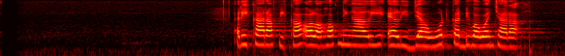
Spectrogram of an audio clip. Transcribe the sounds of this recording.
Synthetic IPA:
rikaɾafikaɔlɔɦɔk̚niŋaliɛlid͡ʒawut̪̚kɨrdiwawaɲt͡ʃaɾa

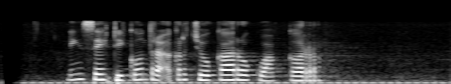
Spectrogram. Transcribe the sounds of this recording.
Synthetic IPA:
nɪŋsɪhd̪̥i̤kɔnt̪ɾa̰ʔkərd̥ʒ̥o̤kaɾokwakər

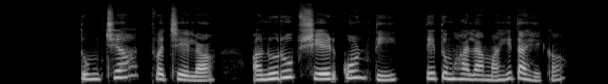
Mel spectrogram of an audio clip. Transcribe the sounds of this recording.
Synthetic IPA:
t̪umt͡ɕjat̪ʋət͡ɕela | ənuɾuːpɕeɽkoɳt̪iː | t̪et̪umɦalamaɦiːt̪aɦeka

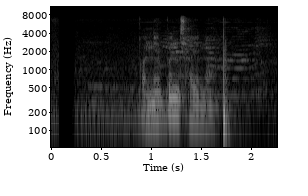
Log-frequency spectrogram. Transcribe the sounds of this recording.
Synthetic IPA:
b̥ʱʌnːepʌnit͡sʰʌjnʌ

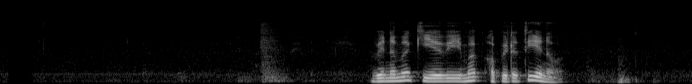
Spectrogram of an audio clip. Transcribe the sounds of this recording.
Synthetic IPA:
ʋenəməkijəʋiːmakapiʈət̪ijənəʋa

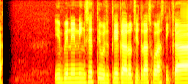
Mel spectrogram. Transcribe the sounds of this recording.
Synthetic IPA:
ʔimpinenɪŋs̬ɪhd̪̥i̤wud͡ʒ̪̥ṳt̪̚kekaɾot͡ʃit̪əɾaskolast̪ika

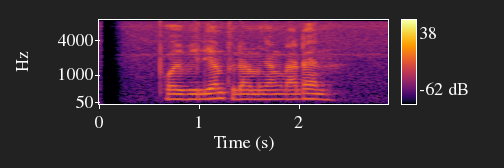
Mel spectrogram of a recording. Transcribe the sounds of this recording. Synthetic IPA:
b̥ɔiwiliamt̪ulanməɲaŋladɛn

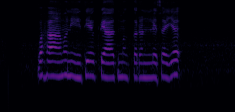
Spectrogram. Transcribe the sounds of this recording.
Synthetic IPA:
ʋɐɦaːmɐniːt̪ijɐkɾjaːt̪mɐkɐɾɐnlesɐjɐ

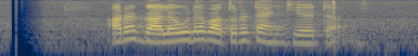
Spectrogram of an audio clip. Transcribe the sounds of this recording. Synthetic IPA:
a̰ɾəɡaləuɖəʋat̪uɾəʈæŋkijəʈə̰

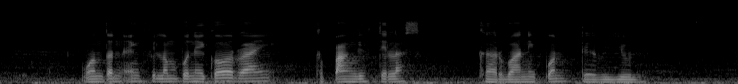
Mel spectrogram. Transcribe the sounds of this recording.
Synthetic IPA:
wʔɔ̰nt̪ənʔɪ̰ŋfiləmpunikɔrai | kəpaŋɡɪht̪ilas | ɡ̥a̤rwanipʊnɖ̪̥ɛ̤wijʊl

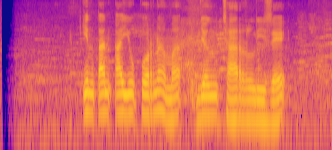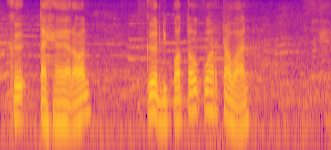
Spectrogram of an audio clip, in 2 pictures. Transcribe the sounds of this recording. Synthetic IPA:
ʔint̪anajupurnamad͡ʒɨŋt͡ʃarlizɛ | kʰɨt̪ɛhɛɾɔn | kɨrdipɔt̪ɔkuwart̪awa̰n

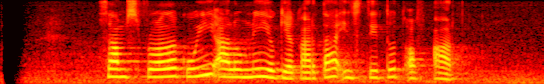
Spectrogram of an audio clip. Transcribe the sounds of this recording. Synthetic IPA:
samspɾɔlkuialumnijoɡ̥akart̪ainst̪it̪ut̪ɔfart̪̚

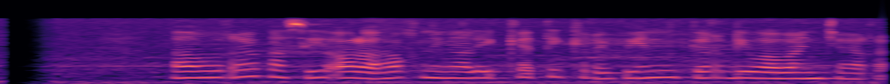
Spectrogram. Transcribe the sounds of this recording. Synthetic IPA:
auɾapasɪhɔlɔɦɔk̚niŋalikɛt̪iɡrifinkɨrdiwawaɲt͡ʃaɾa̰

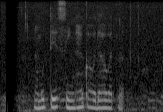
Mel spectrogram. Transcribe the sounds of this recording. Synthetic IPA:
nɐmut̪ːeːsiŋɦɐjukɐʋɐd̪aːʋɐt̪nɐ̰

